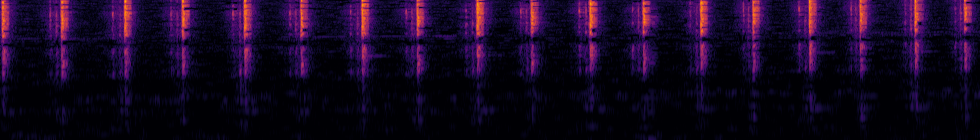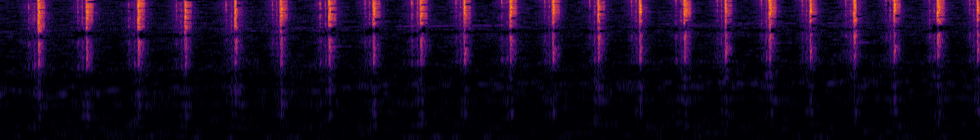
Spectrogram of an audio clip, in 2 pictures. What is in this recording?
clock tick speed up
hurry, tick, countdown, clock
